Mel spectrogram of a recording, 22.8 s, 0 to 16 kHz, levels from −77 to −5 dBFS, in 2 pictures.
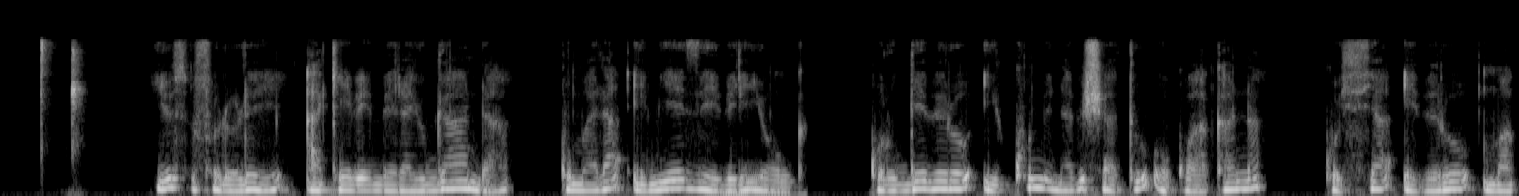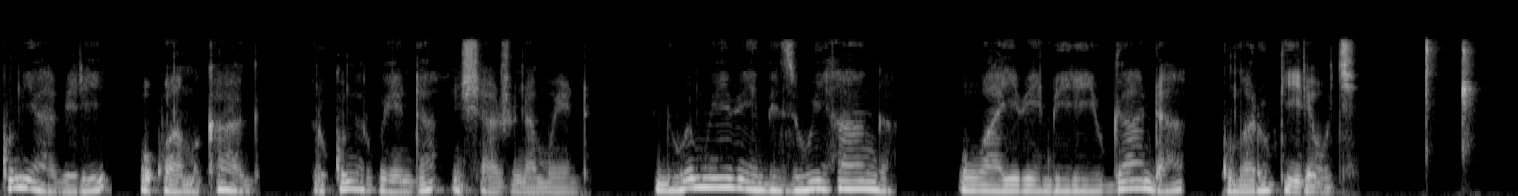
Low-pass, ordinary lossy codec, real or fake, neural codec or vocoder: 7.2 kHz; none; real; none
